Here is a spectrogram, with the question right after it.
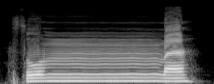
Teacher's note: Pada lafal summa ditahan dulu. Lafal mimnya ditahan. Jangan langsung dilepaskan.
